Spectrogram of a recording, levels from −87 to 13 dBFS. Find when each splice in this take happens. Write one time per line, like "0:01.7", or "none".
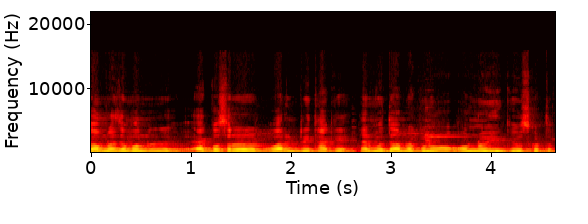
none

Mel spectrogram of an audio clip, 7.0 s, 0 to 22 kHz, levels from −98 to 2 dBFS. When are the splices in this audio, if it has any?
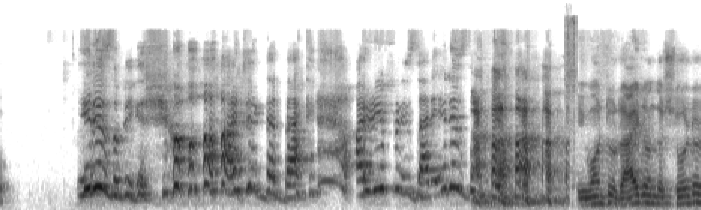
0:05.6

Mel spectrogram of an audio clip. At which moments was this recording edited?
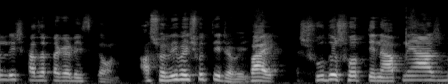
none

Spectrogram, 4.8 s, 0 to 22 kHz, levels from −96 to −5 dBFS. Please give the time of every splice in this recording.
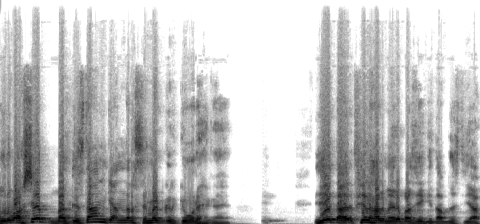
0:02.8

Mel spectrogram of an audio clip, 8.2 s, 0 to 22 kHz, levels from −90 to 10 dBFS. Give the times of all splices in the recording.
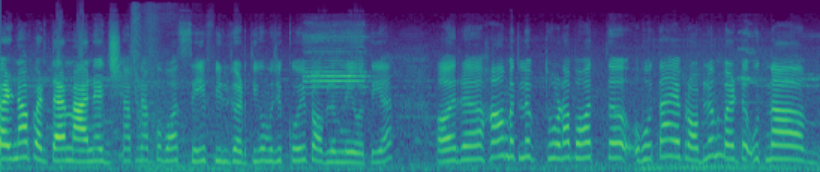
0:01.2

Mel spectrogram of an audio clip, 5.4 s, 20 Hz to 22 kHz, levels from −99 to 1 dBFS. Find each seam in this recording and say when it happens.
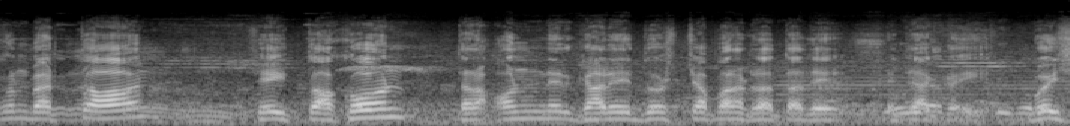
none

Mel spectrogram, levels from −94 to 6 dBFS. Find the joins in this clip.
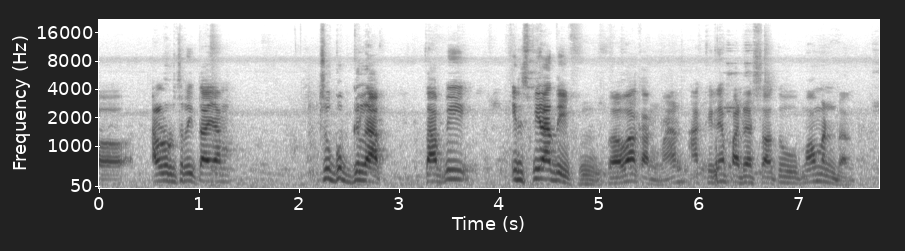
0:04.9

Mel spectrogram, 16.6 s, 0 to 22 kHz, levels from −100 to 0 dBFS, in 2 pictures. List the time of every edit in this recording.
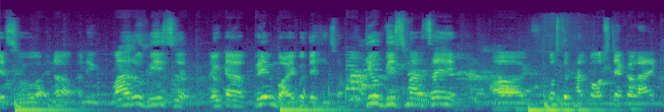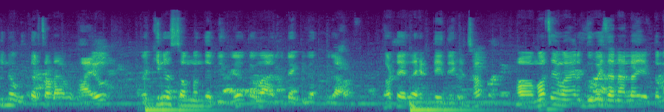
0:02.8
0:04.3

